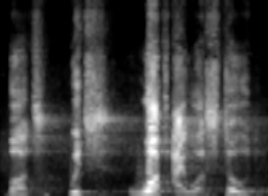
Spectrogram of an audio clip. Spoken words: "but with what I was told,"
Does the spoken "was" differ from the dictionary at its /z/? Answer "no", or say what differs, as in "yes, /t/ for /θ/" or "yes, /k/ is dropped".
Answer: yes, /s/ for /z/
